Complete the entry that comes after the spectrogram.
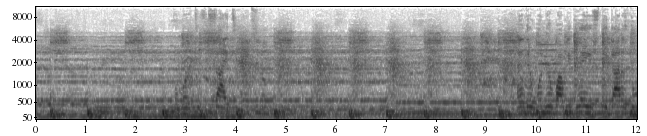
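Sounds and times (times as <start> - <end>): deep kick drum: 0.3 - 10.9.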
